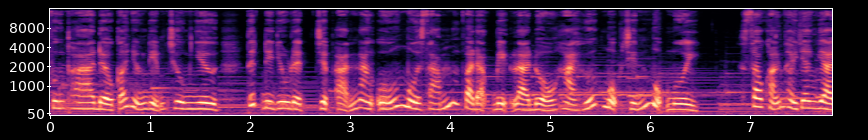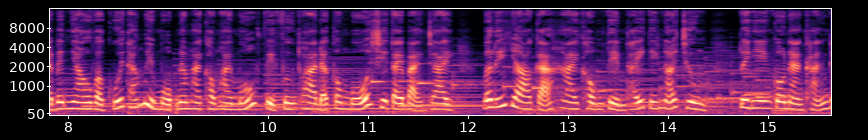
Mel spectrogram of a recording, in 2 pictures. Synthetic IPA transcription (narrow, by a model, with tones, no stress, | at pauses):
fɨ˧əŋt̪ʰwaː˧ɗe˨˩wkɔ˨˦ɲɨ̰˧˥ŋɗi˧˩əmt͡ɕʊ˧ŋ͡mɲɨ˧ | t̪ʰï˦˥k̚ɗi˧zu˧lï˨˩k̟̚zɨ˨˩p̚ʔa˧˩jŋ̟ʔa˧nʔu˨˦əŋmu˧əsa˨˦mvaː˨˩ɗa˨˩k̚ɓi˨˩ət̚laː˨˩ɗo̰˧˩ɦaː˧˩jɦɨ˨˦˥ək̚mo˨˩t̚t͡ɕi˨˦nmo˨˩t̚mɨ˨˩əj | sa˧wxwaː˧˩ŋt̪ʰəː˨˩jzaː˧nzaː˨˩jɓe˧nɲa˧wvaː˨˩wku˨˦əjt̪ʰaː˨˦ŋmɨ˨˩əjmo˨˩t̚na˧mhaː˧jxə˧wŋ͡mhaː˧jmo˦˥t̚vḭ˧˨fɨ˧əŋt̪ʰwaː˧ɗa̰ː˧˥kə˧wŋ͡mɓo˨˦t͡ɕi˧t̪a˧jɓaː˧˩nt͡ɕaː˧j | vəː˨˦jli˨˦zɔ˧kaː˧˩ɦaː˧jxə˧wŋ͡mt̪i˨˩mt̪ʰə˨˦jt̪i˨˦əŋnɔ˨˦jt͡ɕʊ˧ŋ͡m | t̪wi˧ɲi˧ənko˧na̰ː˧˨˩ŋxa˧˩ŋɗ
